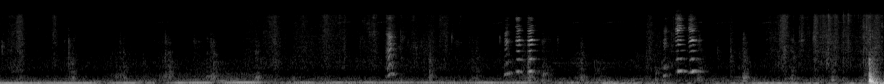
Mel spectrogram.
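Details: Goat kid Joel in his first hour of life beside his mother Penny, recorded with a GoPro: two brief tremulous bleats about a second and a half apart, over low rumbling, scattered clicks and rustling.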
